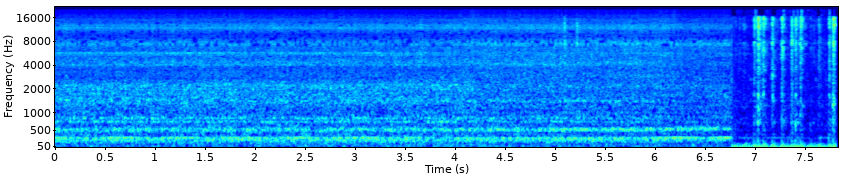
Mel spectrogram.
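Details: High-mileage Harley-Davidson M8 V-twin with S&S 129 Power Plus kit, big injectors and kit cam, on dyno after tuning: steady, even drone, constant tone, no knocking or rattle, then a burst of noise; normal running, 136 hp, 154 ft-lb.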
